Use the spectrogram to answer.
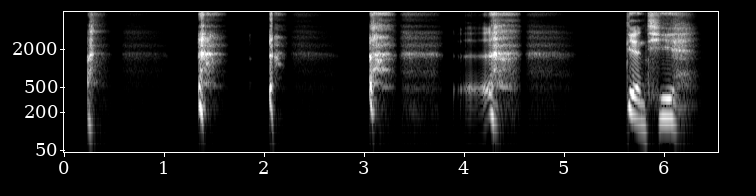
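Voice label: "dian4 ti1", Mandarin Chinese; HSK3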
